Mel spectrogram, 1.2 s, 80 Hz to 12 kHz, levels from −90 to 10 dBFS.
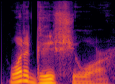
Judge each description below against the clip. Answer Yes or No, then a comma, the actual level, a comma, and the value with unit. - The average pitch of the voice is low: Yes, low, 100 Hz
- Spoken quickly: Yes, fast, 260 wpm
